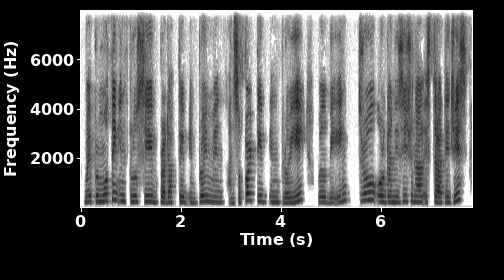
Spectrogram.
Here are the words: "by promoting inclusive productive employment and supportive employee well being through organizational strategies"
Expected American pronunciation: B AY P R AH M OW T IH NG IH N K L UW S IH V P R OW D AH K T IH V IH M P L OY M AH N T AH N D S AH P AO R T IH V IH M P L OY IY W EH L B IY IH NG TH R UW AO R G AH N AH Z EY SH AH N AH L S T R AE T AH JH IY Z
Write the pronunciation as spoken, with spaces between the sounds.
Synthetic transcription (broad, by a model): B AY P R AH M OW T IH NG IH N K L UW S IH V P R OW D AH K T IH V IH M P L OY M AH N T AH N D S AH P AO R T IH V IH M P L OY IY W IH L B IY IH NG T R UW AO R G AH N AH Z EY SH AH N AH L S T R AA T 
